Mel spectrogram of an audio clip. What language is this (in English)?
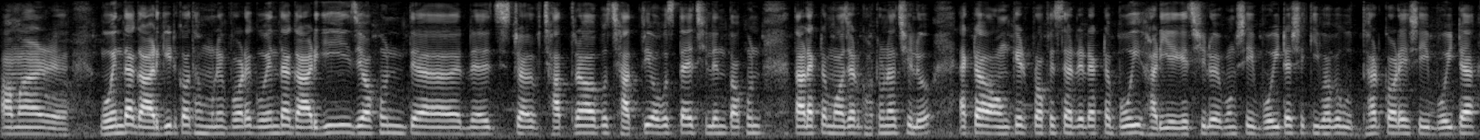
Bangla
